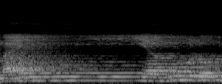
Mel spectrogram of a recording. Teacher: Idgham bi gunnah itu adalah nun mati atau tanwin bertemu dengan iya nun mim waw ya, atau disingkat dengan yanmu ya. Jadi kita tahan may yaqulu ya, sekitar 3 harokat mungkin · nun mati bertemu dengan iya, sama hukumnya idgham bi gunnah ya. Idgham bi gunnah itu adalah nun mati atau tanwin bertemu dengan iya nun mim waw ya, atau disingkat dengan yanmu ya.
